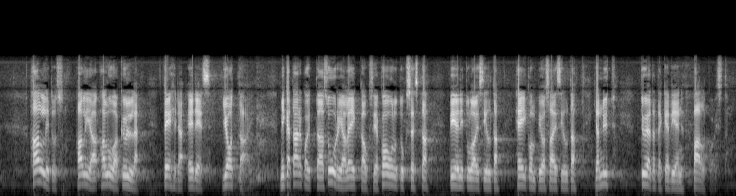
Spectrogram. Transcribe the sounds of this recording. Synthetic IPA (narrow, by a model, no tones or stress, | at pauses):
hɑlːit̪us | hɑlɑhɑluɑkylːæ | t̪ehdæʔe̞de̞s | jo̞t̪ɑ̰in | mikæt̪ɑrko̞jt̪ːɑːsuːɾiɑle̞jkːɑuksiɑkoulut̪ukse̞st̪ɑ | pienit̪ulo̞jsilt̪ɑhejko̞mpio̞sɑjsilt̪ɑ | jɑnyt̪ː | yøt̪æt̪eke̞ʋie̞npɑlko̞̰jst̪ɑ̥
